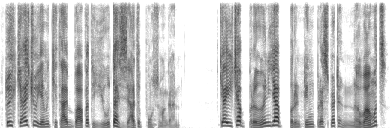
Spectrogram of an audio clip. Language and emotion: Kashmiri, angry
